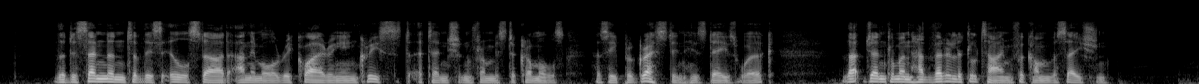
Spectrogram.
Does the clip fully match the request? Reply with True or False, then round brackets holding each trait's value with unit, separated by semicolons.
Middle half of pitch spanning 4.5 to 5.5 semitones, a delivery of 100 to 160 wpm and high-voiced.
False (4.8 semitones; 140 wpm; 95 Hz)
